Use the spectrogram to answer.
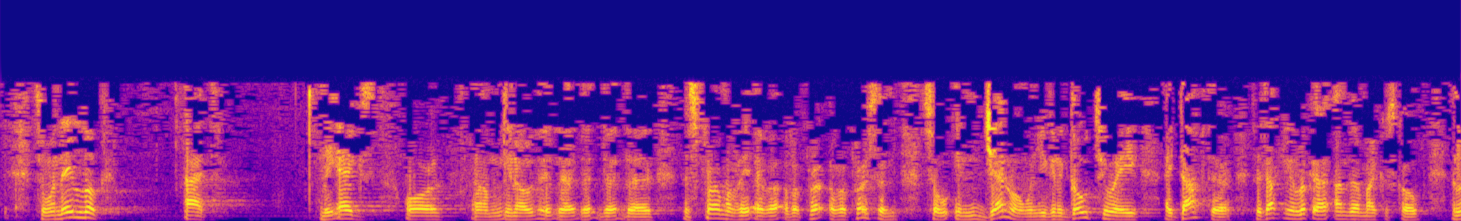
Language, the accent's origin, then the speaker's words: English; United Kingdom; I'm clearly a Brit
